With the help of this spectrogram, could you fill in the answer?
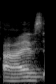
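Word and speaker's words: Yves: And one of my favorite lunch meat brands is, I think it's called Ives or pronounced Ives. It's Y-V-E-S.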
